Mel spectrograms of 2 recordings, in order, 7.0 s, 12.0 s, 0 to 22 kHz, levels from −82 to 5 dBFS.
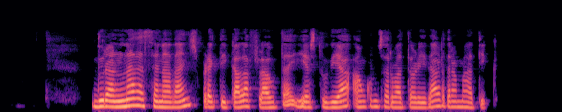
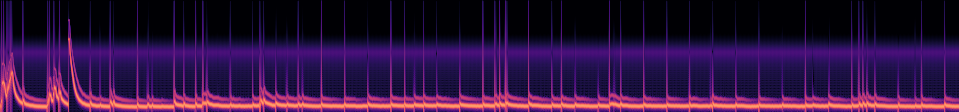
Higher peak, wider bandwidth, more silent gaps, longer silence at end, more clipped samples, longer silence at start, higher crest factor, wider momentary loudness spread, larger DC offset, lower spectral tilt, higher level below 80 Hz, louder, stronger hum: first, -2 dBFS vs -12 dBFS; first, 7.6 kHz vs 6.6 kHz; neither; first, 0.95 s vs 0 s; neither; first, 1.15 s vs 0 s; first, 16 dB vs 4 dB; first, 8 LU vs 0 LU; neither; about the same, -7 dB/octave vs -7.5 dB/octave; second, -58 dBFS vs -48 dBFS; about the same, -16 LUFS vs -17 LUFS; neither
